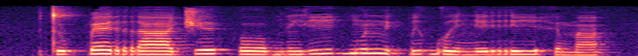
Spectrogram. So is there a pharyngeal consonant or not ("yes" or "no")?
no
